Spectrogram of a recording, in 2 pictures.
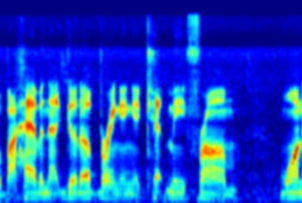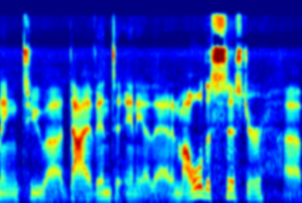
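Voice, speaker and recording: Texan man, late thirties, low-set voice; loose, filler-heavy personal testimony told outdoors. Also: sharp tone, a little hiss or hum. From Texas. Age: 30s. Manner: rambling, plainspoken, many fillers and trailing asides. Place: outdoors on a sunny day.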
